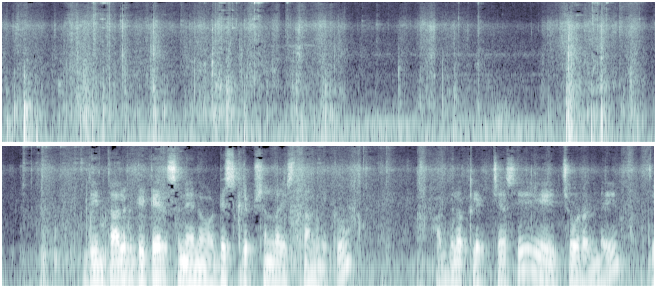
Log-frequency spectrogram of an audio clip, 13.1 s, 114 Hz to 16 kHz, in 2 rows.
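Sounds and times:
bag fabric rustling: 0.0s - 13.0s.

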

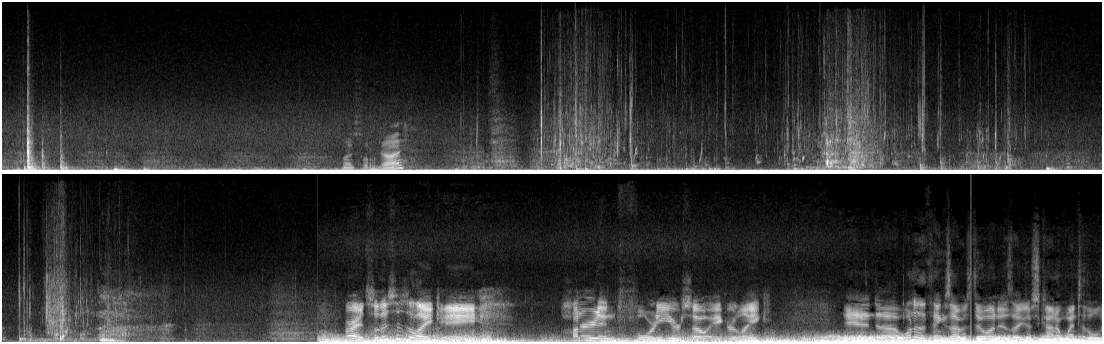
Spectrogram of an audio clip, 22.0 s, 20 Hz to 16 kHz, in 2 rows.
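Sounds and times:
water splashing beside a boat: 4.6s - 13.4s.

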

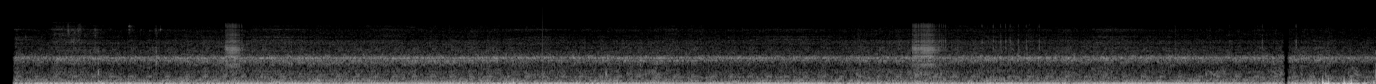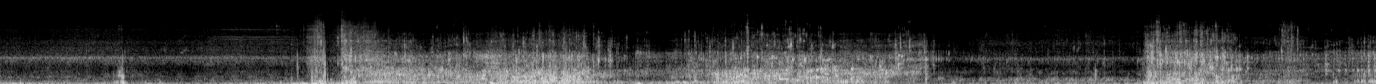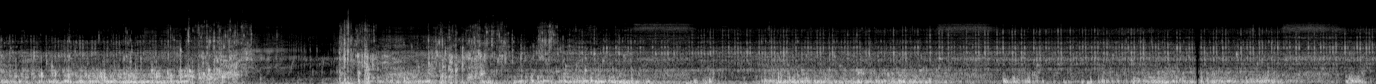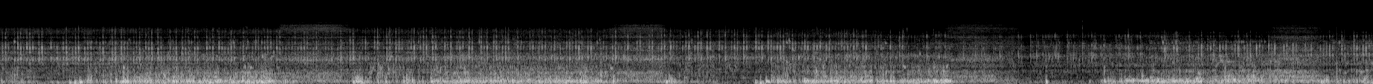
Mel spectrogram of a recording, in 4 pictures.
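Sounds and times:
steady drone with high whine: 0.2s - 55.0s
water splashing against camera: 16.7s - 55.0s.

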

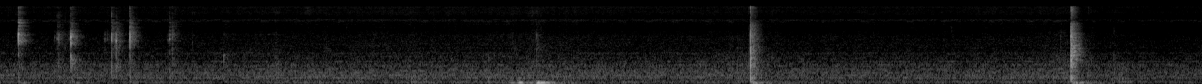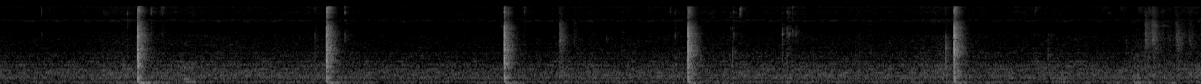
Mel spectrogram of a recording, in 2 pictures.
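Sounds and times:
stone flakes snapping off: 13.3s - 13.7s, 15.2s - 15.6s, 18.8s - 20.1s, 21.4s - 21.8s.

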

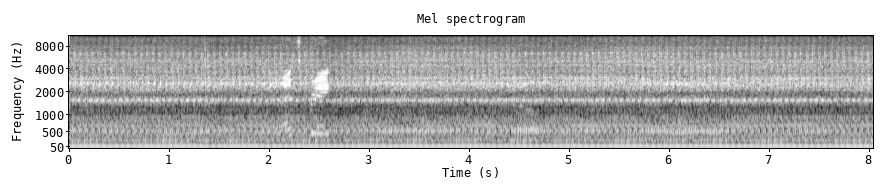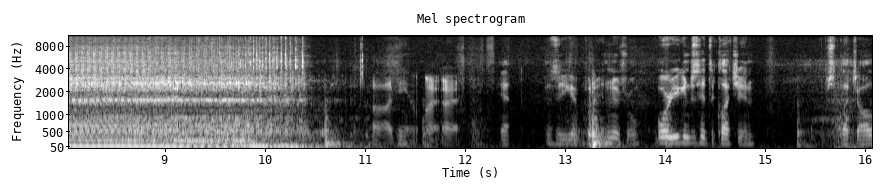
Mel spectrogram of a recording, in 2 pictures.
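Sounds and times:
buggy engine idling and stalling: 0.0s - 11.2s.

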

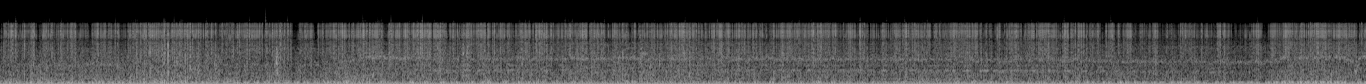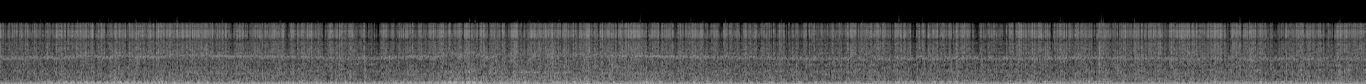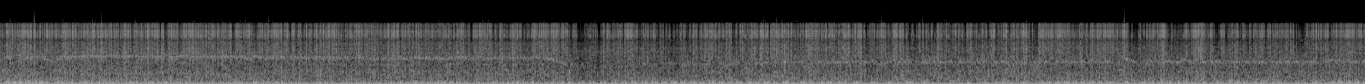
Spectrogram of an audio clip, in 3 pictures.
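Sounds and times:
motorcycle engine running: 0.0s - 40.9s
wind and road noise: 0.0s - 40.9s.

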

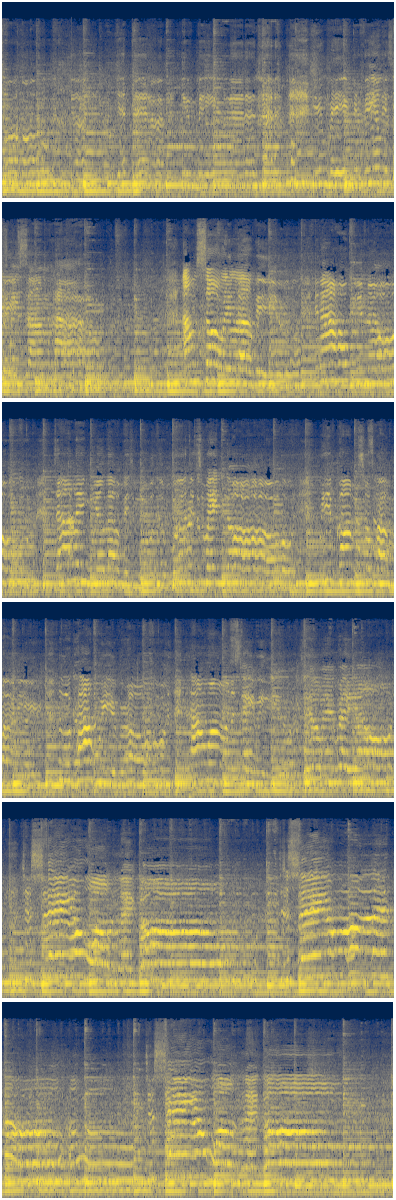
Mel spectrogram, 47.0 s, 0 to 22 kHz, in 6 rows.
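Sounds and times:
acoustic guitar: 0.0s - 47.0s
woman singing: 0.0s - 47.0s.

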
